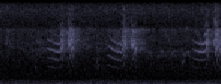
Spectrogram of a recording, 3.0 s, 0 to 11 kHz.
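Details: Icterine warbler in a Pieterburen garden, 17 May 2022, a song that includes oystercatcher mimicry; thin descending whistled notes in short groups, repeated about every second, with sharp high bursts, above constant low rumble.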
